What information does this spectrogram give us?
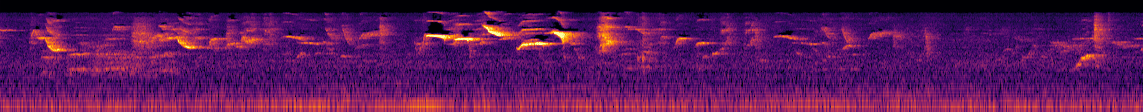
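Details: Oriental magpie-robin lure song, morning, intended to agitate rival birds: scattered soft chirps, then a loud cluster of sharp, sliding whistled notes near the middle, followed by quieter twittering and faint background hum.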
